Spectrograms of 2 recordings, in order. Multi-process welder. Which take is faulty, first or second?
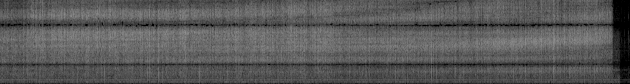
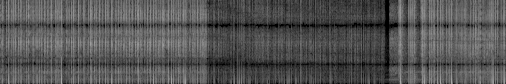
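first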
